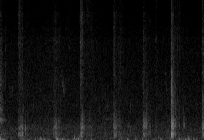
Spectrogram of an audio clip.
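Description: Footsteps on sandy ground at a walking pace, a step roughly every half-second or so.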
